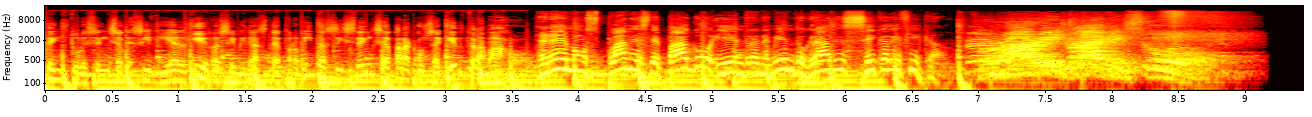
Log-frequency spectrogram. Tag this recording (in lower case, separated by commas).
music, speech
